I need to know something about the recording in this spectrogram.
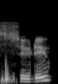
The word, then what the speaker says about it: sudo: you might type sudo some other people might pronounce that slightly different i was instructed that it stands for super user do so that's just how i learned to say it is sudo and then you type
